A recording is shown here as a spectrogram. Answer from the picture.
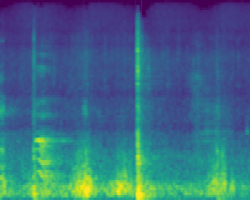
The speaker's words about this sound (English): You know, see, I just wanted to make the sound, just the sound of nails. Just boom, boom.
